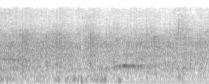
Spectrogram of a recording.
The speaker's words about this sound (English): Yeah, you can put your hands together. Come on, it's all right.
